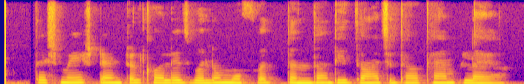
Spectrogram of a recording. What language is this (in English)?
Punjabi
